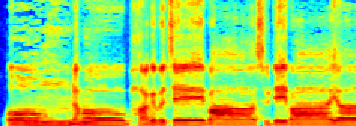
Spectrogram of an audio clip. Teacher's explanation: the dot over the M indicates that we close the back of our tongues to the back of the roof of our mouths at the same time that we bring our lips together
